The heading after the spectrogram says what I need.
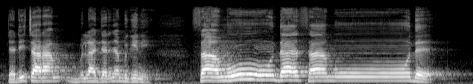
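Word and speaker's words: ثَمُودَا: dannya dibaca sukun jadi cara belajarnya begini samsamuda tsamud tsamuda tsamud Jadi kalau kita baca wasal dananya pen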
